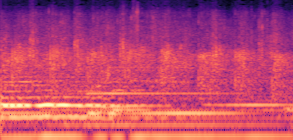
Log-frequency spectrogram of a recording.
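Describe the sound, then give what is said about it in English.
An audience at a church service, likely the Kodesh Family Church in the Bronx, New York, claps for Jesus in a steady, dense wash of applause that fills the room, with sustained musical tones humming underneath throughout. “Clap your hands together for Jesus.”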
